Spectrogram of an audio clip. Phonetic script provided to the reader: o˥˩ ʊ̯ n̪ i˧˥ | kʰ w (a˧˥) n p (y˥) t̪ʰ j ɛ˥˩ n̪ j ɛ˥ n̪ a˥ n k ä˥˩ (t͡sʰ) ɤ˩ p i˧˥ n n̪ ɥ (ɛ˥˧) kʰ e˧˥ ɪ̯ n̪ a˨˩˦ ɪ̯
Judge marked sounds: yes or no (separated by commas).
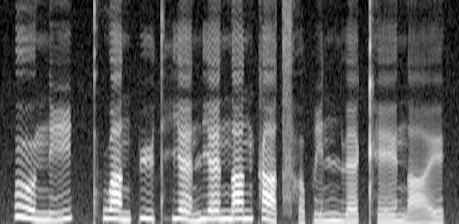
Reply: no, no, yes, no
